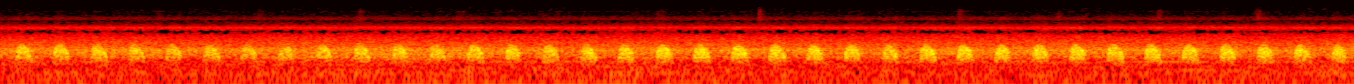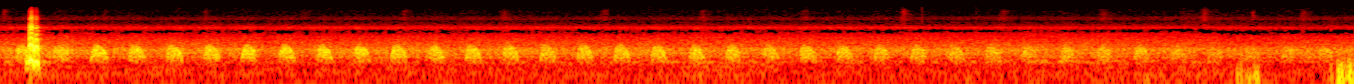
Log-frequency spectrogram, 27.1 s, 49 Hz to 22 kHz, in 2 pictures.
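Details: Fetal heartbeat at 12 weeks of pregnancy (third pregnancy after two miscarriages), taken with a Sonoline B fetal Doppler with a 3 MHz probe: rapid, regular whooshing at about 155–160 beats a minute with a steady hum.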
